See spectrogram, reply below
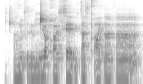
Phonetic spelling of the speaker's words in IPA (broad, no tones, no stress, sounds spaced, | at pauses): t͡ʃʼ a̤ ð õ s r ɯː ŋ͡ǀ y qʼ yː s x ɛ ɓ y ɡ a s qʼ ɛː ɪ̯ t ãː h ãː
